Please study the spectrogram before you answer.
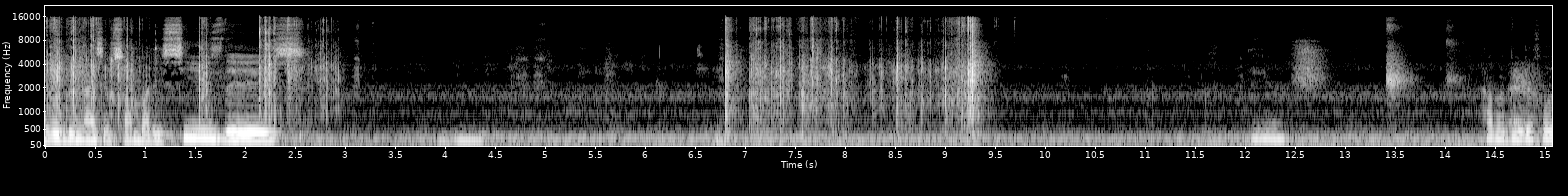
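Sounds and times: plastic bag crinkling: 0:00.0 - 0:03.2, 0:06.8 - 0:09.6.

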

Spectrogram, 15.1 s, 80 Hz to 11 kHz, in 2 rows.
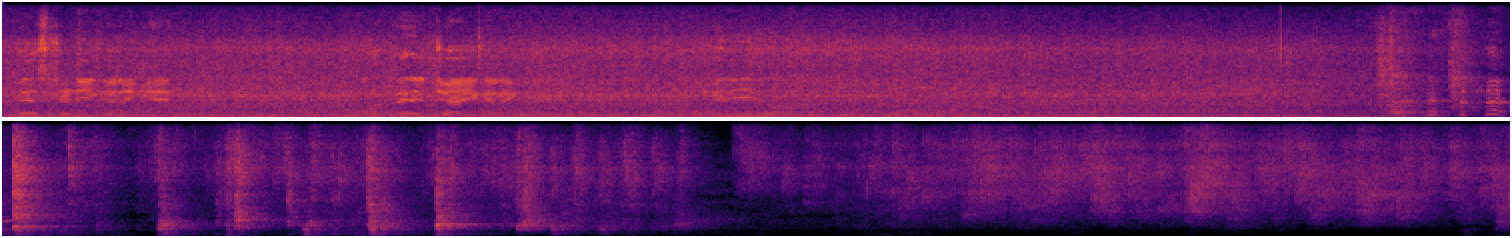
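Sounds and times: knocks and scrapes at cooking pot: 0:07.6 - 0:10.8.

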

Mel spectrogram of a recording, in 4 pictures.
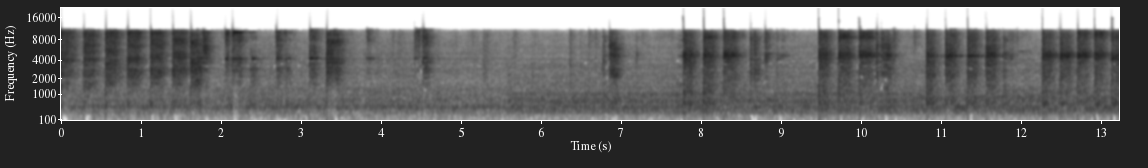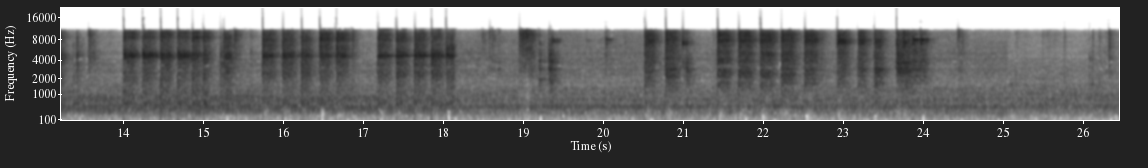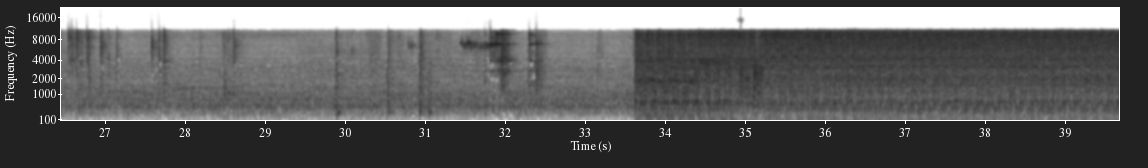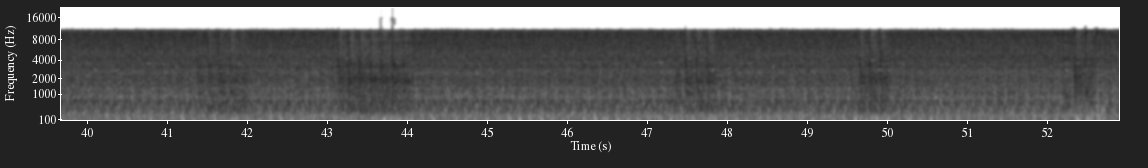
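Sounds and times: hammer striking anvil: 0:00.0 - 0:03.6, 0:07.8 - 0:13.4, 0:14.0 - 0:18.2, 0:20.5 - 0:24.1
machine droning: 0:32.7 - 0:52.9.

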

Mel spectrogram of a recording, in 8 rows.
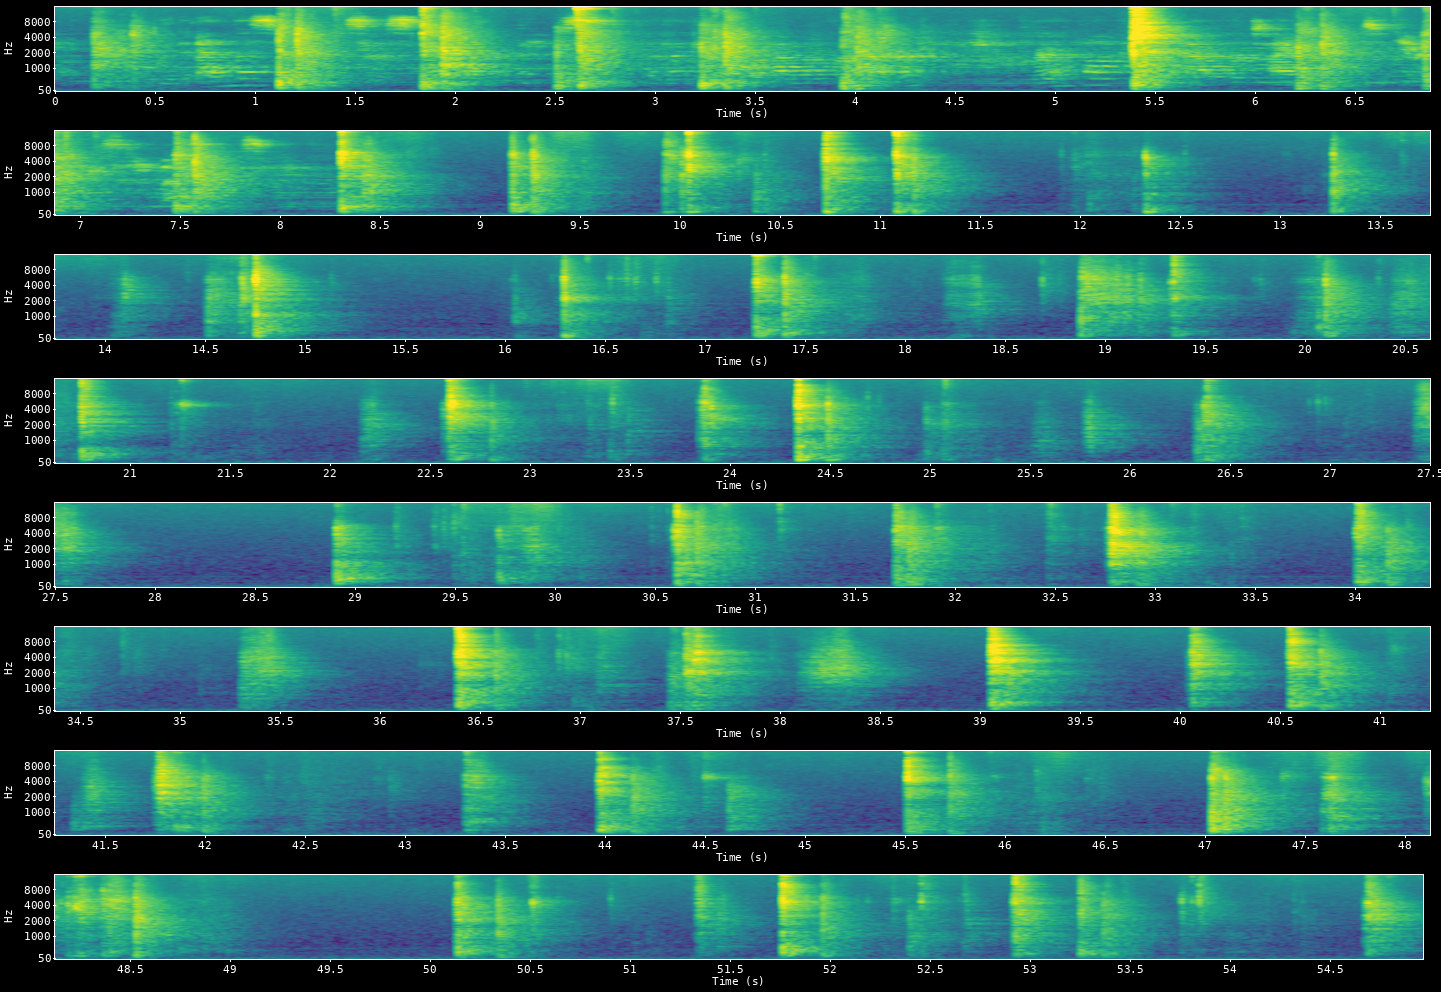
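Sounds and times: heeled shoes tapping on wood floor: 0:00.1 - 0:04.6, 0:06.2 - 0:08.6.

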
